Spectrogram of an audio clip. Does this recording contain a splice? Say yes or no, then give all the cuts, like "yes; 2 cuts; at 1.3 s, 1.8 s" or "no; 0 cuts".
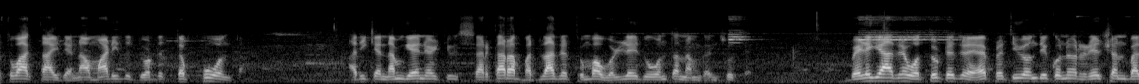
no; 0 cuts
